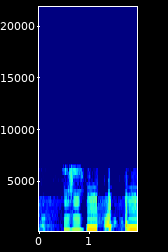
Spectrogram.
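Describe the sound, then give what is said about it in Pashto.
Telephone line tone after a caller's call drops during a radio phone-in: a brief burst of voice, then two short, steady mid-pitched beeps separated by a few crackly sounds. “ستاسو ټلیفون قطع شو”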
